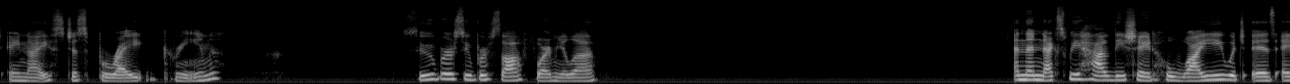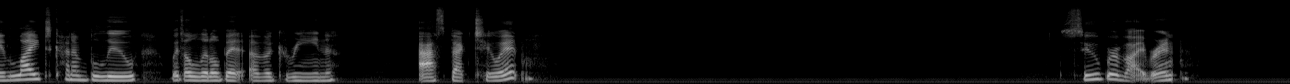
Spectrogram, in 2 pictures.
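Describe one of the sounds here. A young woman talks calmly and clearly into a close microphone, in short bursts.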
